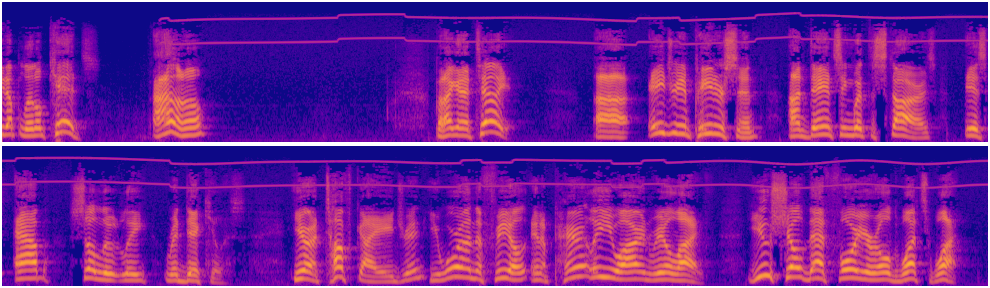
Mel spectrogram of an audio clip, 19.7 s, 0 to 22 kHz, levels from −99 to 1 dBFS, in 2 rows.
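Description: From 1.57 s to the end, a switching supply whistle sits under the speech. A switching power supply is running in audible burst mode or beating with another one. The high tone moves between 6.1 and 7.9 kHz, around 7 kHz, roughly 25 dB below the speech.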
